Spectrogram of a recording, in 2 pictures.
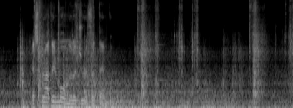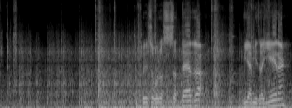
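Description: A rifle bolt clicks and clacks as it is worked.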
